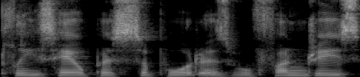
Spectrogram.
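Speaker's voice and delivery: ordinary delivery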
